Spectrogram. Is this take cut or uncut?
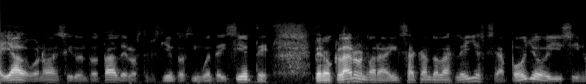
cut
